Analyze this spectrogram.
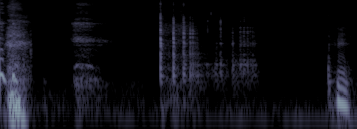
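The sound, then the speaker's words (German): Dice are rolled again during a game and clatter across a hard surface in several bursts of sharp, rapid clicking impacts, with short pauses between them and a final quick rattle at the end; the roll shows a six. “Ich würfel einfach davon wieder.”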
